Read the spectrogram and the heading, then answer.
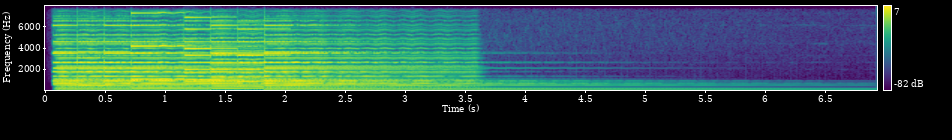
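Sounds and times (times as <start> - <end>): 
sad music: 0.1 - 4.0.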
